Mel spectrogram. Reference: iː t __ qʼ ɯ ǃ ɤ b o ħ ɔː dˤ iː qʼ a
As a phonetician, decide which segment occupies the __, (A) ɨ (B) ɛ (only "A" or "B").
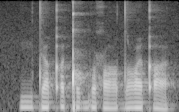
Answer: B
